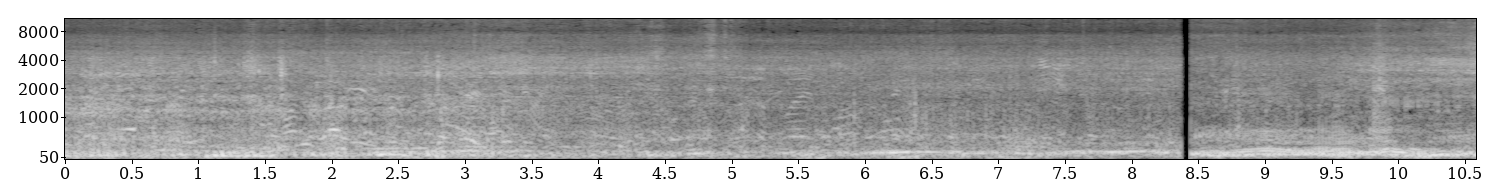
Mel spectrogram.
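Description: An off-road vehicle's engine growls and revs loudly.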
